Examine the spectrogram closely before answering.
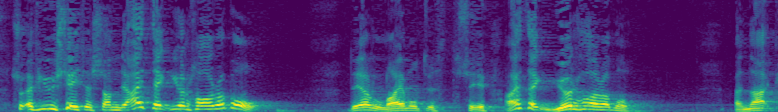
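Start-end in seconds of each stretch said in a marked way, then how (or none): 1.3-2.6 high, mock-cross jab; acted insult. Acted insult in example quarrel. 5.1-6.4 higher, louder retort; acted retort. Acted retort in example quarrel.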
